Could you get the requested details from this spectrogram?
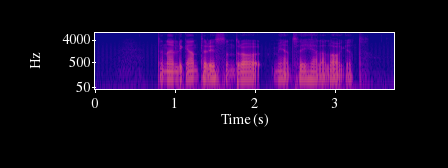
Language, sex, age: Swedish, male, 20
